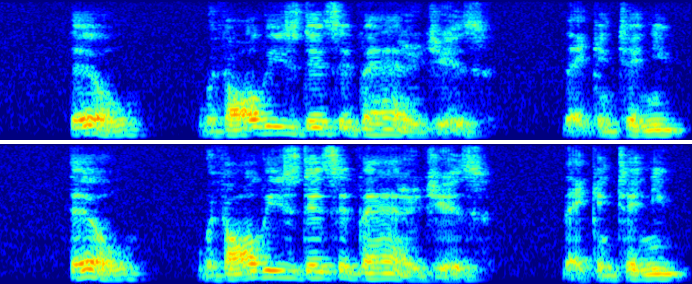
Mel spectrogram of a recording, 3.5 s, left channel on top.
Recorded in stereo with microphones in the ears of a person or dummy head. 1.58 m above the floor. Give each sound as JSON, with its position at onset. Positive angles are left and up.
{"t": 0.4, "sound": "a man speaking", "side_deg": -60, "distance_m": 1.2}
